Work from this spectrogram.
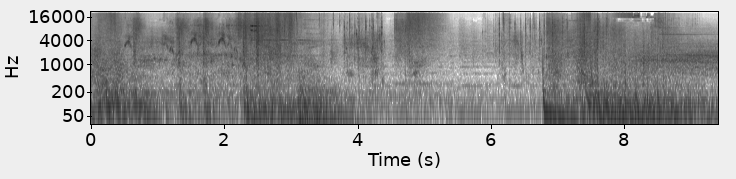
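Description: The Incendio fire spell in Hogwarts Legacy erupts in repeated loud whooshing booms and crackling blasts, mixed with other spell effects and a deep impact near the end of the fight.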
